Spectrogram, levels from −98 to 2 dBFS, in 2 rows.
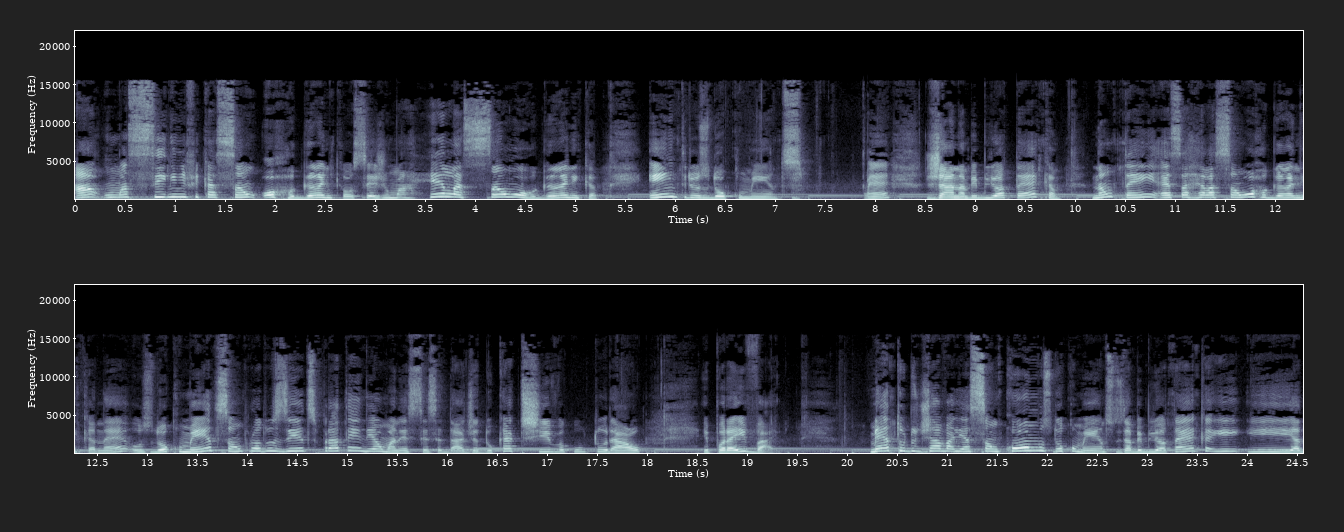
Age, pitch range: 40-59, 220-305 Hz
